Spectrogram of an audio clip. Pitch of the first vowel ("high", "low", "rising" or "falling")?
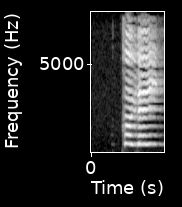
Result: high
